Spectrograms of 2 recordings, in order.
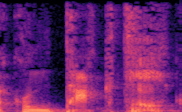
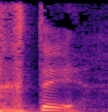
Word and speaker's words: Kontakte: Un pezzo chiamato Contact. Ho sbagliato l'accento. – Ma no, ma chissà, no, perché allora, questo non lo so neanche, però in tedesco sarà Kontakte, qualcosa del genere. – Kontakte.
